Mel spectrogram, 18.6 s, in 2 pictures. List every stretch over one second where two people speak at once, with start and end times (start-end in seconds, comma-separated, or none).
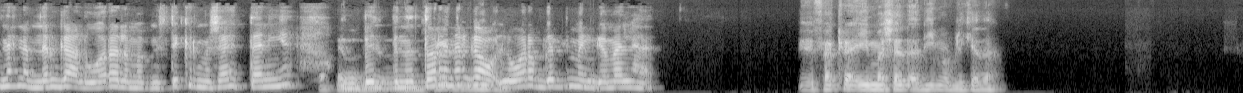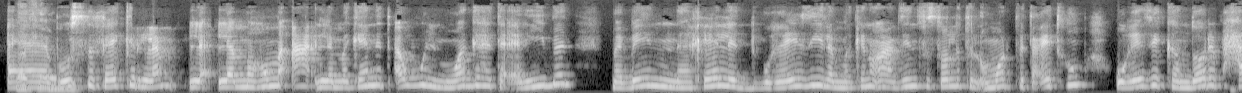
2.4-3.8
